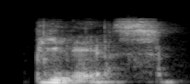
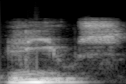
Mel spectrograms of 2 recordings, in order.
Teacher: la diphtongue IE est très souvent réduite à une seule voyelle, que ce soit le E ou que ce soit le I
